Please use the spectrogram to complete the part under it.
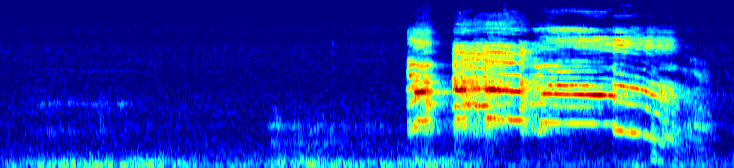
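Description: A rooster crows once loudly and close by, a long drawn-out call that rises and then trails off, after a few seconds of quiet low rumble in a calm indoor room.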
